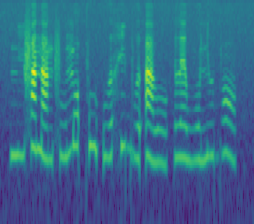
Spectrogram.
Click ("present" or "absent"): absent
